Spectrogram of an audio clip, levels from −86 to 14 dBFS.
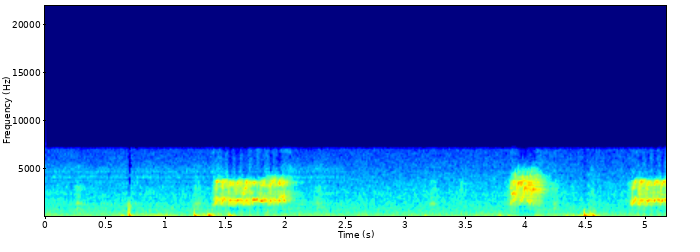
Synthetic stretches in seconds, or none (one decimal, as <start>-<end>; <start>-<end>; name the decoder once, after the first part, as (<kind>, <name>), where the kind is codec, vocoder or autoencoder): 0.0-2.5 (codec, DAC)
